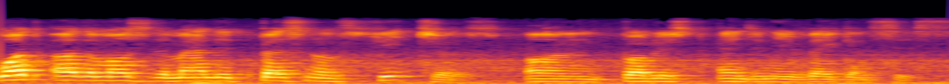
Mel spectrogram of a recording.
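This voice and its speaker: Audible room echo surrounds a man who speaks at a moderate pace in a fairly high pitch. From Spain. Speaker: career advisor. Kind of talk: recorded presentation. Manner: hesitant, many fillers.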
